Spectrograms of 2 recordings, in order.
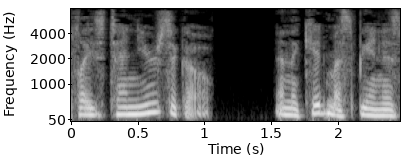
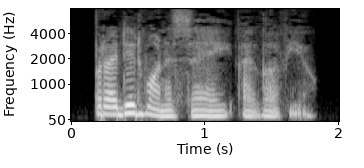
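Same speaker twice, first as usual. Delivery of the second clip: ordinary delivery, nothing marked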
